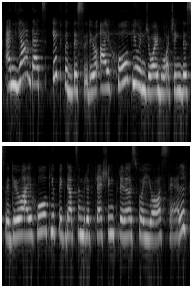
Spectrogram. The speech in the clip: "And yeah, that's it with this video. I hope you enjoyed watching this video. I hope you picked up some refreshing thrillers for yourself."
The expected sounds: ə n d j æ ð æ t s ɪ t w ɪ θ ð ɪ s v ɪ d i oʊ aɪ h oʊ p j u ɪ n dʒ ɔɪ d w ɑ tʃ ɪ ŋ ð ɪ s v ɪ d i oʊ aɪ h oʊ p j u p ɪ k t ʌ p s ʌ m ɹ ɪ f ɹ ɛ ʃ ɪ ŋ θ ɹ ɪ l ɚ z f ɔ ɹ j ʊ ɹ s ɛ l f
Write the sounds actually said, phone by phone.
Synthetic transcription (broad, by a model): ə n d j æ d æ t s ɪ t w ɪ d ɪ s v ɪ d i oʊ aɪ h oʊ p j u ɪ n dʒ ɔɪ d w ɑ tʃ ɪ ŋ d ɪ s v ɪ d i oʊ aɪ h oʊ p j u p ɪ k t ʌ p s ʌ m ɹ ɪ f ɹ ɛ ʃ ɪ ŋ t ɹ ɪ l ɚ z f ɔ ɹ j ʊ ɹ s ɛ l f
